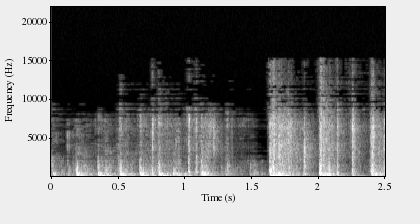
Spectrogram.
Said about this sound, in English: someone was heaved right through the doors of that saloon by the bouncer.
